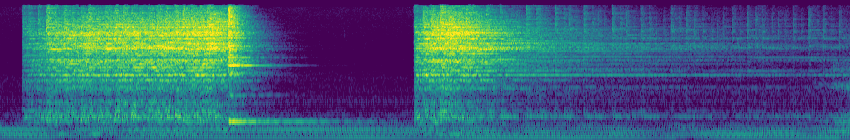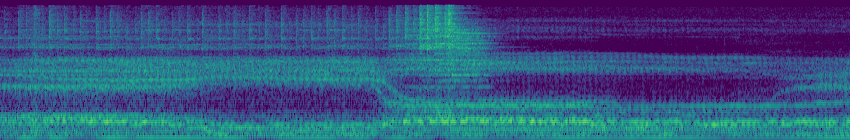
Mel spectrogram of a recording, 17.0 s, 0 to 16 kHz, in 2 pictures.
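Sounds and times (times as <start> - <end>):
low held drone: 0.0 - 17.0
cymbal crash ringing: 0.2 - 3.2, 4.2 - 13.7
cymbal roll: 0.2 - 3.2, 4.2 - 14.0.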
